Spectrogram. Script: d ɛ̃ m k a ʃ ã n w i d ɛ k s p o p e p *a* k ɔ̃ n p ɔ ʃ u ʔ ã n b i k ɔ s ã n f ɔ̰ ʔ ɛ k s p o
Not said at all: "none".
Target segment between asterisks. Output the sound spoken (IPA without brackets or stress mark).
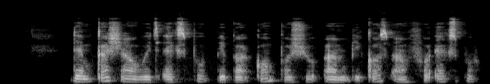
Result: a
